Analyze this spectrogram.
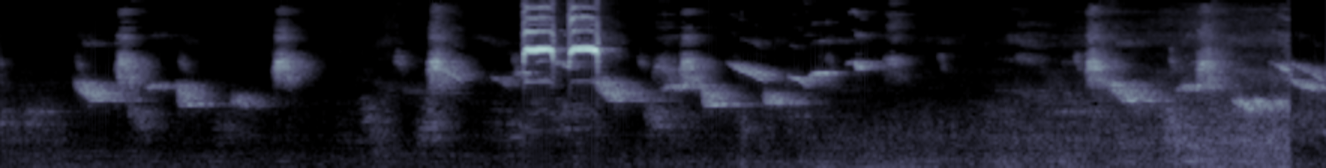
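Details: Female bar-winged prinia calling to get a male to answer: short high chirps, some sliding downward, in loose bursts, with a loud, stacked, buzzy double note near the middle and faint background rustle.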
